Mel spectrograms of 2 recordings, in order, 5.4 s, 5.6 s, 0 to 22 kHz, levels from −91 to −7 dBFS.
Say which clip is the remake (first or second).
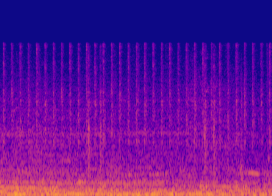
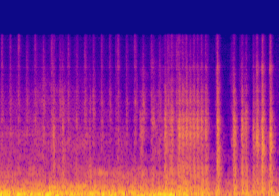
second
